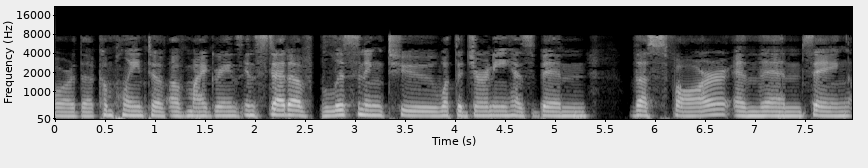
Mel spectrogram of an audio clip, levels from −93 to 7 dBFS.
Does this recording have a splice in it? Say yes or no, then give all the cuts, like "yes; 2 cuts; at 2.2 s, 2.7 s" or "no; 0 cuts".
yes; 1 cut; at 1.8 s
